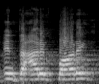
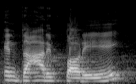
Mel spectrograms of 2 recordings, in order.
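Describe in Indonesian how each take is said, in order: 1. Vokal panjang ada di suku kata pertama. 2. Vokal panjang ada di suku kata kedua. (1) "Gara-gara alifnya dia pasang di tengah" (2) "padahal yang betul mestinya dia tanya"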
